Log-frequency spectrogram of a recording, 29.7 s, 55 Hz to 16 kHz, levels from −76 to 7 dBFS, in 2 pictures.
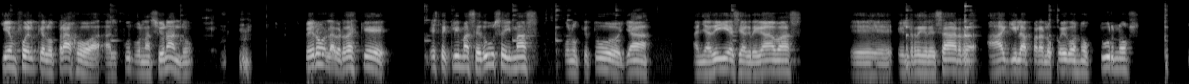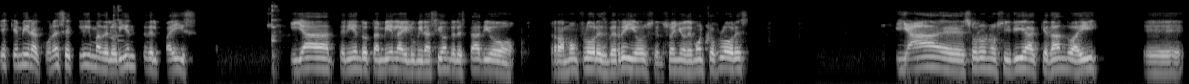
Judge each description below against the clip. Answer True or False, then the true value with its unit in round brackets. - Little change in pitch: False (3.3 semitones)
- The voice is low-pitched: False (150 Hz)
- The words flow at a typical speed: True (145 wpm)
